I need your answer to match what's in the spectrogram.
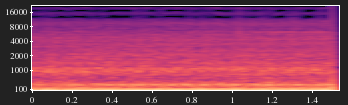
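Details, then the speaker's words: Corvette ZR1 (C4, LT5 V8) idling with a steady, even low rumble and no skips; normal, crisp idle for comparison with a misfiring car. "and now listen to this car it's just absolutely a different sound and that's the injectors that's the only thing different on the car"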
